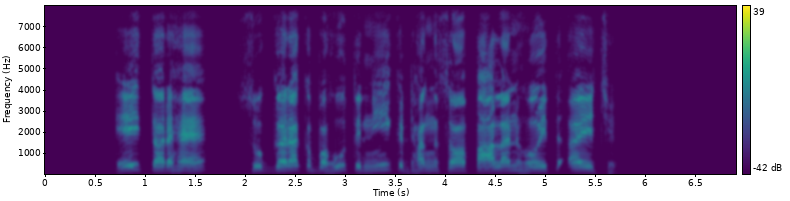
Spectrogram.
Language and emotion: Maithili, neutral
